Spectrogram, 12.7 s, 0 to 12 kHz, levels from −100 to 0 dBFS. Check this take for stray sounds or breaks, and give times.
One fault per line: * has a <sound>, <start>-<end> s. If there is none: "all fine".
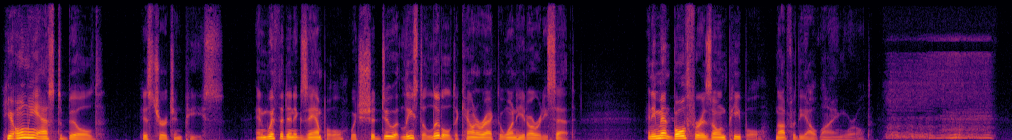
* has a sniff, 11.0-12.6 s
